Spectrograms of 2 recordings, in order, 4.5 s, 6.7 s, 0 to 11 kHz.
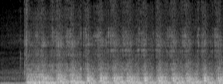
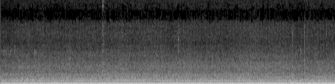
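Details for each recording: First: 1958 Ford 871 Powermaster Select-O-Speed tractor after fitting fresh ignition parts: the starter spins the engine evenly at about four beats a second but it never fires, with a gas smell; a crank no-start, apparently from no spark reaching the plugs. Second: 1958 Ford 871 Powermaster Select-O-Speed tractor, restored after about 20 hours of work, started in park: a steady, even low idle with no misses, knocks or ticks; a normal, healthy idle.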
